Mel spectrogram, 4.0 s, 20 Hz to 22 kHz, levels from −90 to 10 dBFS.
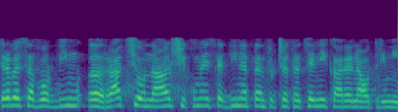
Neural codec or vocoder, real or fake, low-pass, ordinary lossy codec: codec, 24 kHz, 6 kbps, HILCodec; fake; 5.4 kHz; none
